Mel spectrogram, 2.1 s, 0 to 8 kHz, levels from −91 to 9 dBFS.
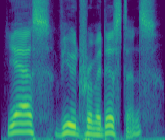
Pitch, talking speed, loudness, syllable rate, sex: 145 Hz, 145 wpm, -15 LUFS, 4.4 syllables/s, male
